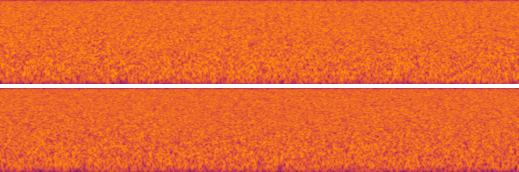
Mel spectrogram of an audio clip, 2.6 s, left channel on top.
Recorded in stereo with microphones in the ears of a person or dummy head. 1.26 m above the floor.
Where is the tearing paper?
I don't hear tearing paper.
